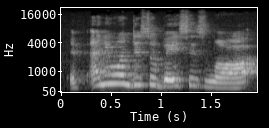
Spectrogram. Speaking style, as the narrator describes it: added excitedly

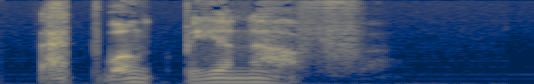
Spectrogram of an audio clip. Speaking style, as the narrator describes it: His voice was small and went unheard as he whispered to himself

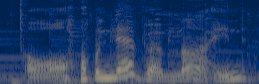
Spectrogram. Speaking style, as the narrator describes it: laughed Little Miss Fun

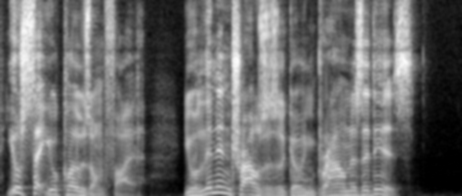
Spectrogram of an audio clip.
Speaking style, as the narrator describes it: I cried

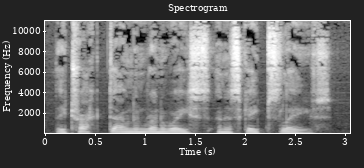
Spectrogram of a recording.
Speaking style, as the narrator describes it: the man said, his voice pausing

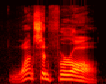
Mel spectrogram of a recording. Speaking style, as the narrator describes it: shouted Pinocchio in a rage

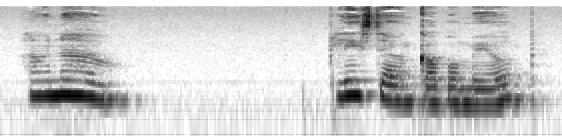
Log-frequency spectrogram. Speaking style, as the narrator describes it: said the youngest billy goat Gruff in a tiny voice

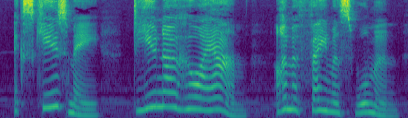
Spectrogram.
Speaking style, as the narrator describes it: Anna snaps towards her with this crazy look in her eyes and shouts

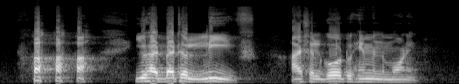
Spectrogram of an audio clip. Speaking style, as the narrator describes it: The demon laughed loudly and said

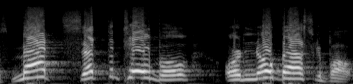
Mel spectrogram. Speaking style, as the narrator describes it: she yells

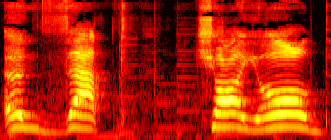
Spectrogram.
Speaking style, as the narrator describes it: shouted Power

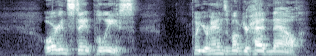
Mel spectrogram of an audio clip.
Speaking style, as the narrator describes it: he shouted

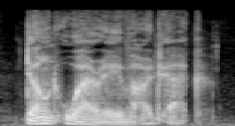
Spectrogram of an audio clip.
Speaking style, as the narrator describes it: he whispered so no one else could hear

